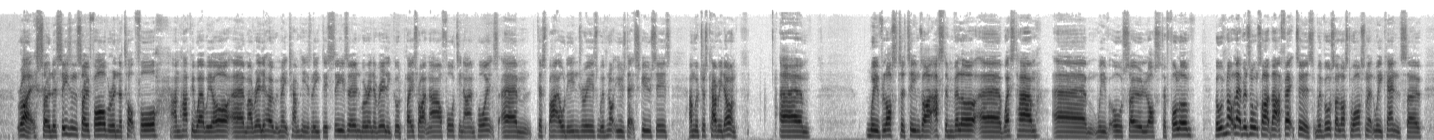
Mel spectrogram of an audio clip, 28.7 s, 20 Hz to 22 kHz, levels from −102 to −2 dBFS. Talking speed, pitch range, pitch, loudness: 180 wpm, 135-155 Hz, 145 Hz, -19 LUFS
